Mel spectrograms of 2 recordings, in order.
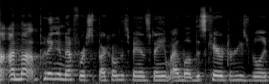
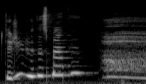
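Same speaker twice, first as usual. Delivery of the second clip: mock priest accusation; 9 semitones higher than usual. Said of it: "Father Young, literally was like".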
